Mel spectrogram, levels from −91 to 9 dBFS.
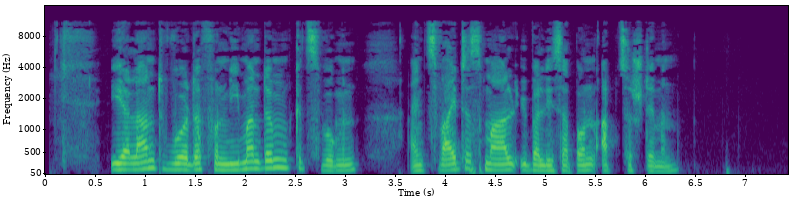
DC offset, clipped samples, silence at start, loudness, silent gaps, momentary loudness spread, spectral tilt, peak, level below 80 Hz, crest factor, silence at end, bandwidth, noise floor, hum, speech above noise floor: under 0.1%; under 0.1%; 0.15 s; -18 LUFS; none; 12 LU; -4.5 dB/octave; -2 dBFS; -50 dBFS; 16 dB; 1.1 s; 11.5 kHz; -73 dBFS; none; 56 dB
